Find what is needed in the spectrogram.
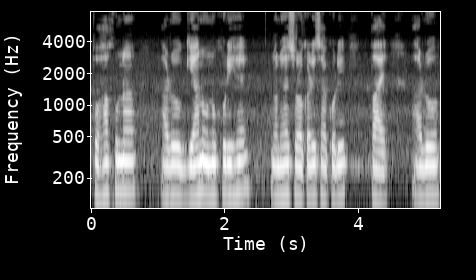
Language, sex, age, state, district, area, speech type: Assamese, male, 18-30, Assam, Sonitpur, urban, spontaneous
